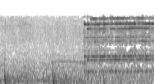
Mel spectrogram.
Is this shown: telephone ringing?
yes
